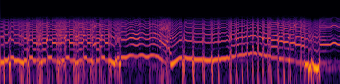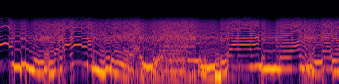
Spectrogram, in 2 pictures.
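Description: Paoletti Strat-style electric guitar played lead through an amplifier: sustained notes with a long, slow bend that rises and falls and vibrato a couple of seconds in, then quicker runs of notes up and down the neck.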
